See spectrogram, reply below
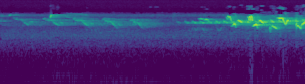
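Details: Indigo bunting (Passerina cyanea) singing: soft, high thin notes give way after two seconds to a louder, rapid burst of sharp, buzzy, high-pitched slurred phrases.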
